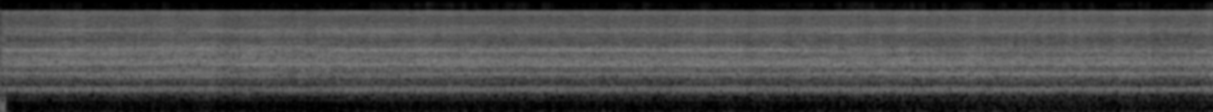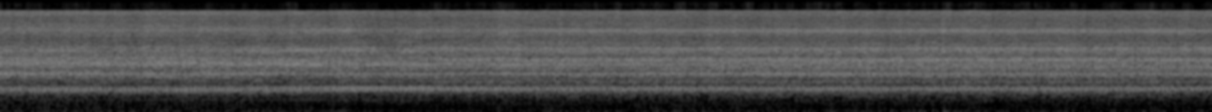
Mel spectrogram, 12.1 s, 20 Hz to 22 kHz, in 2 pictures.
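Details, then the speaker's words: Repaired water pump motor (about two years old) drawing from roughly 50 ft deep source up to hillside house: steady even high whir, no knocks, scraping or stalling; running normally after repair. "niyo Gumagana na yung nire natin"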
